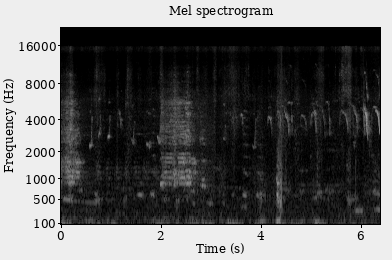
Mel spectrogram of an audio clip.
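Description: Chickens clucking, with many quick high chirps of small birds that grow busier near the end, and one sharp knock a little past the middle.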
